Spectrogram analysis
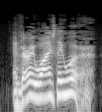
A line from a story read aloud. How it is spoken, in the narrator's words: Kotar exclaimed in the same excited tone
